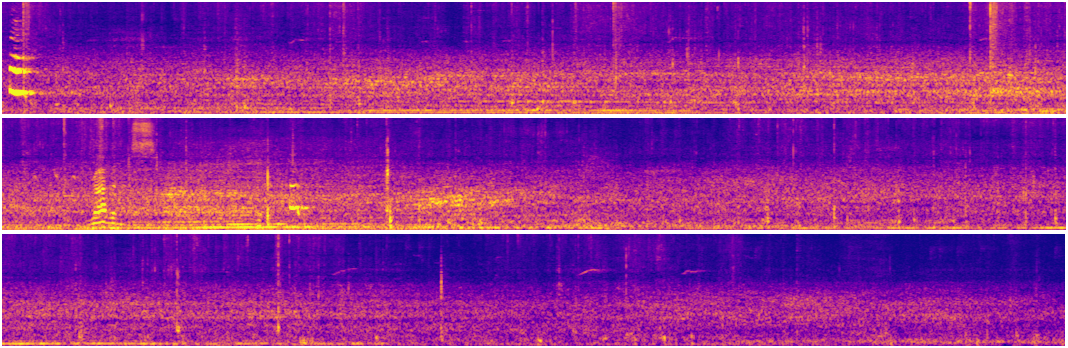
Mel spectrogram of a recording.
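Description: Goat browsing on a leafy branch: leaves rustling, crackling and being pulled, over a steady low background hum. A short, loud cry falling in pitch sounds at the very start.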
